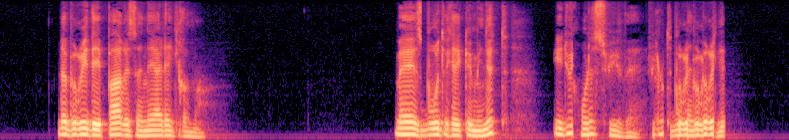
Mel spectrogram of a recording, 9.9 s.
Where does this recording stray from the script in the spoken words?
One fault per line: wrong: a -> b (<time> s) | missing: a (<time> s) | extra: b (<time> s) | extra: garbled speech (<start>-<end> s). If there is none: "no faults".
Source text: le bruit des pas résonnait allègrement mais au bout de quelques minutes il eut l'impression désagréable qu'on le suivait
missing: au (5.3 s)
missing: l'impression désagréable (7.2 s)
extra: garbled speech (8.1-9.1 s)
